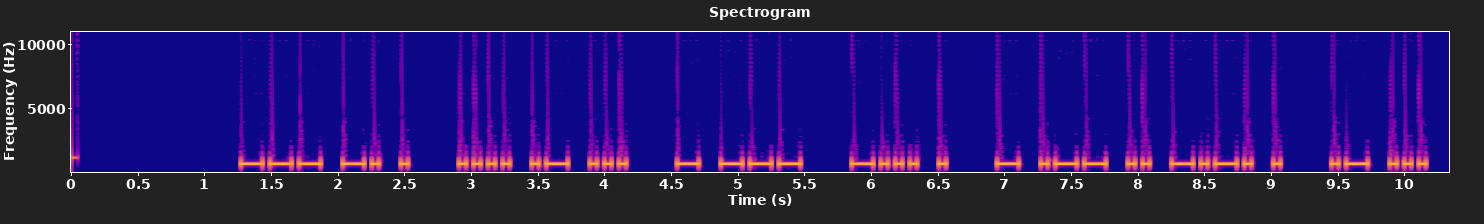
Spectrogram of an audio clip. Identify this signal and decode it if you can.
Morse code, heard as a keyed tone, about 22 wpm, 700 Hz. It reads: ONE HAS TO BE TWICE AS
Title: Sentences from Top 1600 Words 22wpm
